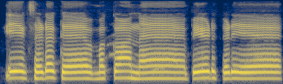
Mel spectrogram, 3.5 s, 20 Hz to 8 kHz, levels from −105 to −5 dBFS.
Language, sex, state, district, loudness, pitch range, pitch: Rajasthani, female, Rajasthan, Churu, -13 LUFS, 220-235 Hz, 225 Hz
